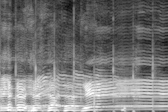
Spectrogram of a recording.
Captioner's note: laughter; applause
